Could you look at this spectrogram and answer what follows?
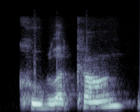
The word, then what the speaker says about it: Kubla Khan: It was us, Kubla Khan, if I'm pronouncing that right.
